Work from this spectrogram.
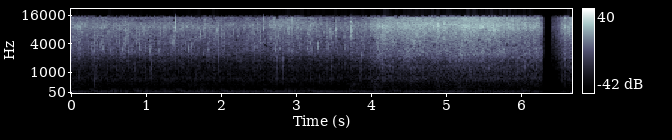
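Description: A paste of tomato, ginger, garlic and onion sizzles steadily in a pan, a dense close hiss with faint stirring scrapes, brightening toward the end before a brief dropout; no one speaks.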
